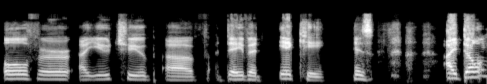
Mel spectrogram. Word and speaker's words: Icke: I mean, I fell over a YouTube of David Icke. I don't like, like it's pronounced David Ick.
